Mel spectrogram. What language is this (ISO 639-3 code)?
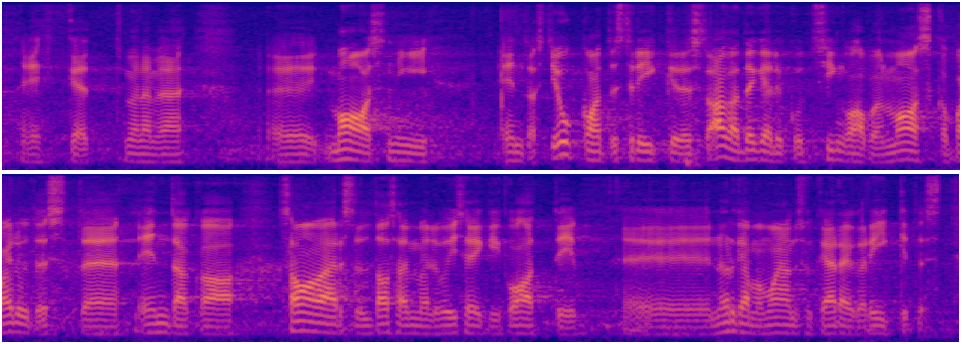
est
